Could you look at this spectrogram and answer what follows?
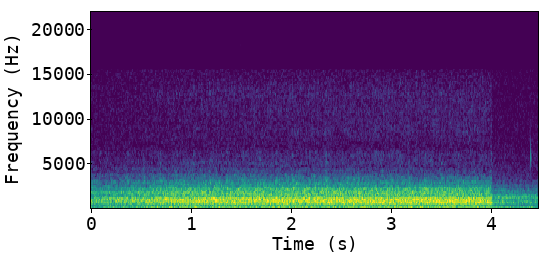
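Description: A 2005 Peterbilt 378 truck with a 246-inch wheelbase idling, a steady, even engine rumble and hiss that holds constant and then drops slightly in level just before the end.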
